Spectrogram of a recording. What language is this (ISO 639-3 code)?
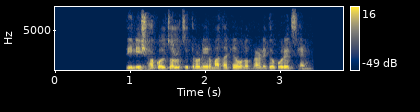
ben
